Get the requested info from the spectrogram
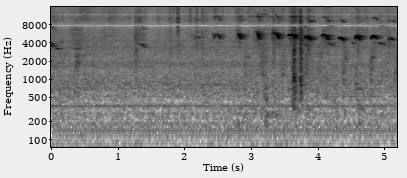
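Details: Three-week-old Kerry Blue Terrier puppies from Sam and Gloria, kept in a dog show trailer, give a run of thin, high squeaks after a quiet start, repeated about twice a second with uneven spacing, over a steady faint hum.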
